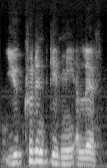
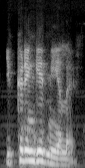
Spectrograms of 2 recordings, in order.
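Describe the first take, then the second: First: Every sound is said fully, including final T. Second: Sounds are reduced and the final T dropped. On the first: "as in a normal way" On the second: "the T in the word lift is missed out. So it is read like this"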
